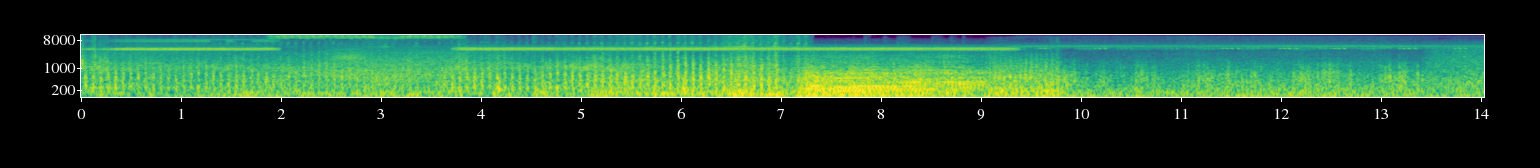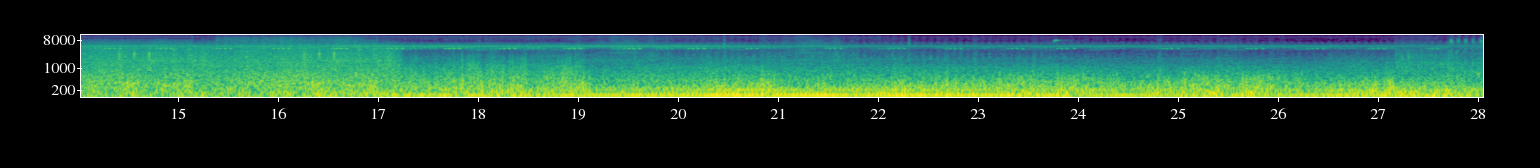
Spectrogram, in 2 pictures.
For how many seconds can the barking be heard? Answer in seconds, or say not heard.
not heard.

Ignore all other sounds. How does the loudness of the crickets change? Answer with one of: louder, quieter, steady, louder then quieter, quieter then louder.
quieter.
